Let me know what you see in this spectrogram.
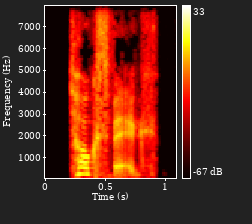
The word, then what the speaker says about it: Toksvig: And then they brought in two new hosts, Noel Fielding and Sandy Toksvig, I believe. Toksvig. – Yeah, so I was trying to figure out how to say her name earlier, and I was like, Toksvig. Yeah, you've got it.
